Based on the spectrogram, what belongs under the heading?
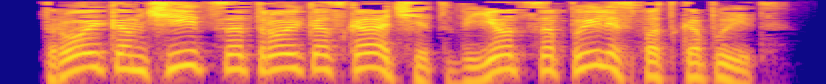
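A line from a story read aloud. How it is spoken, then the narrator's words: Laughing. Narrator (Russian): он засмеялся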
